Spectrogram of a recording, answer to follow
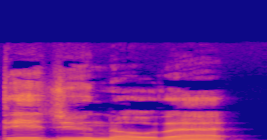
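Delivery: high, drawn-out TV science host question; Bill Nye. Retold or imitated. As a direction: slowly swoop up on a teasing quiz question. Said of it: "when he's like".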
